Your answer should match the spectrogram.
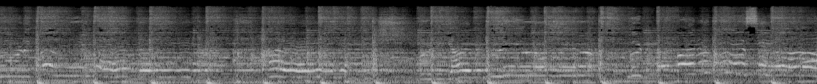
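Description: A woman singing a pop song into a microphone with a live band, the kick drum keeping a steady beat about twice a second.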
